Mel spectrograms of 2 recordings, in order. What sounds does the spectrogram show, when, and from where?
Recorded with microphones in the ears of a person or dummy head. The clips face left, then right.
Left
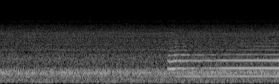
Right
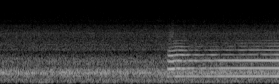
1.7 s a trumpet: 25° right (ahead or behind), 1.2 m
